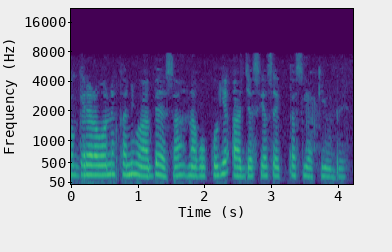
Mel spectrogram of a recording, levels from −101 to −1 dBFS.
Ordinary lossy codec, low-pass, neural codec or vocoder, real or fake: AAC, 24 kbps; 19.8 kHz; vocoder, 44.1 kHz, 128 mel bands every 256 samples, BigVGAN v2; fake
